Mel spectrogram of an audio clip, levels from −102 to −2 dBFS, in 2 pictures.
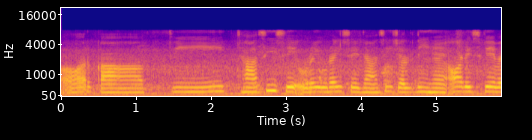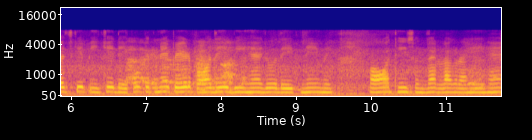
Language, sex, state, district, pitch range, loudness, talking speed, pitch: Hindi, female, Uttar Pradesh, Jalaun, 185-210 Hz, -15 LUFS, 155 wpm, 195 Hz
